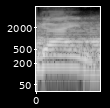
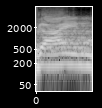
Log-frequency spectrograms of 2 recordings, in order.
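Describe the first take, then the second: No difference in how they are said.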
